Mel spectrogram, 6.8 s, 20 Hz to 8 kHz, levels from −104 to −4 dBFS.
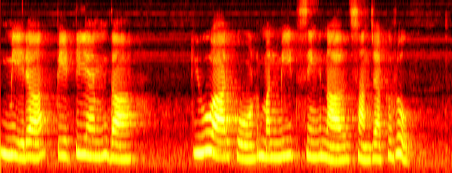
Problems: background sounds at intervals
